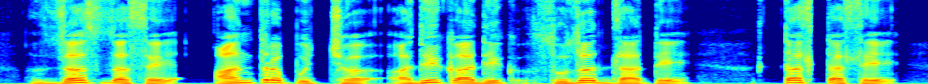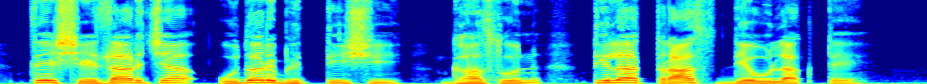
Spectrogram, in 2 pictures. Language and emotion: Marathi, neutral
